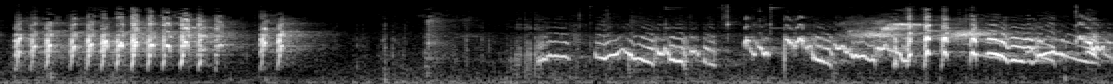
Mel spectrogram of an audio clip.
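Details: Budgerigars chirping: a rapid stuttering rattle of evenly spaced pulses, a short pause, then lively wavering warbled chatter.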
